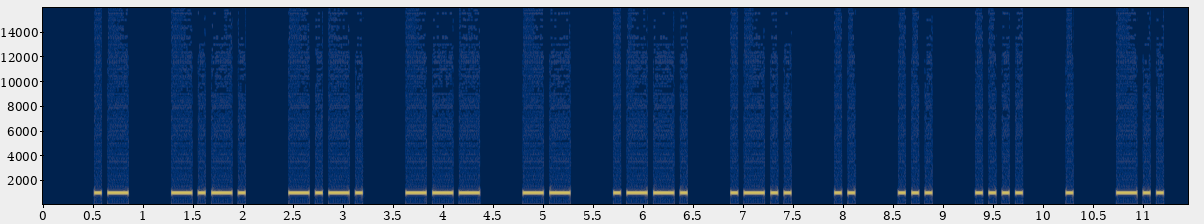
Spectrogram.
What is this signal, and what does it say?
Morse code, heard as a keyed tone, about 18 wpm, spaced as for 12 wpm, 1000 Hz. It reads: ACCOMPLISHED
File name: qotdfiles / 12wpm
